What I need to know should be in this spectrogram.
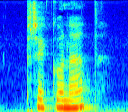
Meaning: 1. to overcome, to surmount 2. to excel, to outdo, to surpass
- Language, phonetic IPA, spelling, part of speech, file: Czech, [ˈpr̝̊ɛkonat], překonat, verb, Cs-překonat.ogg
